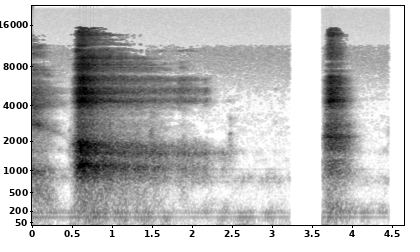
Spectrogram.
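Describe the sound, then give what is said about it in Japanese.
Slow, deep breathing: a long, drawn-out inhale, then after a short pause a briefer exhale. Both are soft and breathy over a faint, steady low hum, with no talk. “せーの、吸って。吐いて。”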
